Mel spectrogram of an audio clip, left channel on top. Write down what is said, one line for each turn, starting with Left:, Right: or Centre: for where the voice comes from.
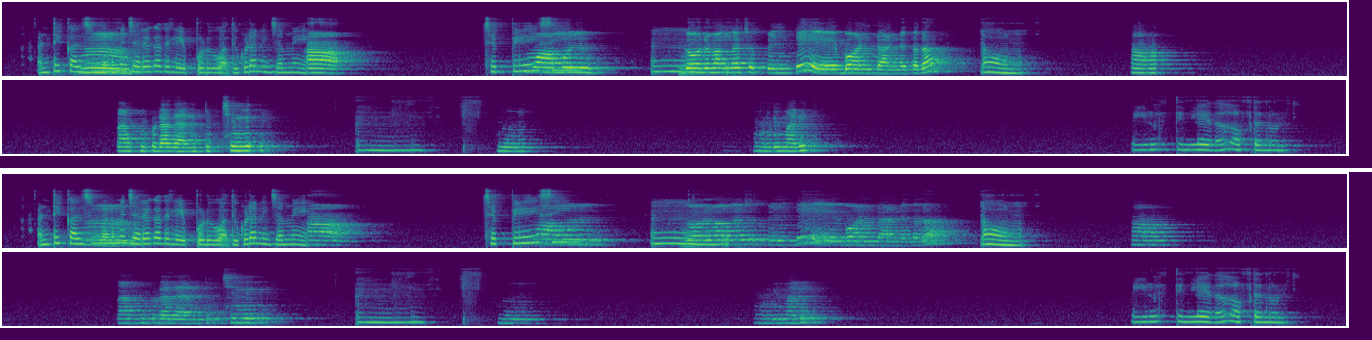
Right: అంటే కలిసి
Left: ఉమ్
Right: ఉండడమే జరగదులే ఎప్పుడు అది కూడా నిజమే
Left: ఆ
Right: చెప్పేసి
Left: మామూలు
Right: ఉమ్
Left: గౌరవంగా చెప్పింటే బాగుంటాండి కదా
Right: అవును
Left: ఆ నాకు కూడా అది అనిపించింది
Right: ఉహ్
Left: ఉ ఉహ్ మారి
Right: మీరు తినలేదా ఆఫ్టర్నూన్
